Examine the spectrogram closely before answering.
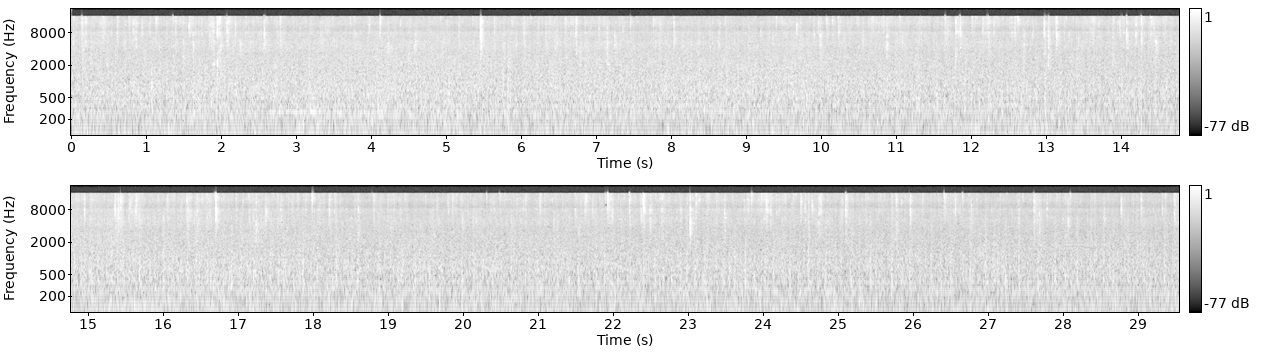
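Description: Steady rain falling on garden plants and stone paving, a constant hiss dotted with many sharp individual drop ticks.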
